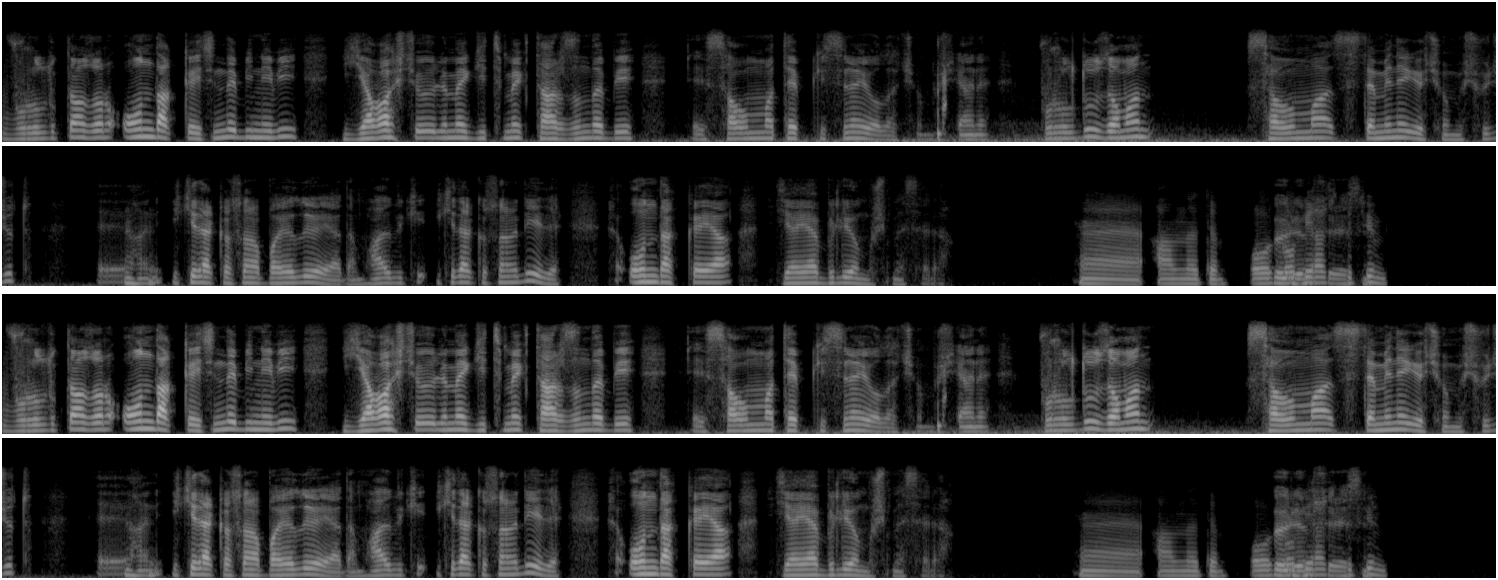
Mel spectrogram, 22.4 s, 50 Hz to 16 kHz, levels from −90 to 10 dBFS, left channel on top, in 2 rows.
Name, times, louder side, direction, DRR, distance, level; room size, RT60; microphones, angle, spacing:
voice 1, 0.0-7.4 7.8-8.6 9.3-11.3 11.9-18.3 20.8-21.4, right 3 dB, 25° right, 0.9 m, -36 dB
sound 1, 0.8-14.6, equal, 80° left, 5.0 m, -55 dB
voice 2, 12.1-12.4 19.3-21.6, left 2 dB, 35° left, 3.0 m, -43 dB
head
